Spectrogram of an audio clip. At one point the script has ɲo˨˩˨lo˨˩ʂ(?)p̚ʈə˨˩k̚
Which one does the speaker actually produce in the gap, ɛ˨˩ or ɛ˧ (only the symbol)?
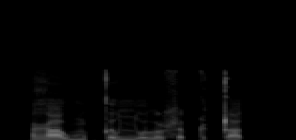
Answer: ɛ˨˩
